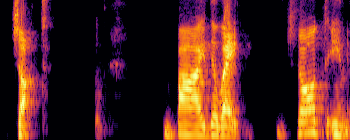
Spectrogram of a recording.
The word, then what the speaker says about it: JWT: hear the pronunciation as jwt but the rfc suggests the same pronunciation as the english word jot by the way jot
